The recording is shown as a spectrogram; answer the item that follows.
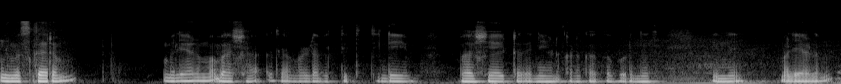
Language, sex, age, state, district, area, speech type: Malayalam, male, 18-30, Kerala, Kozhikode, rural, spontaneous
